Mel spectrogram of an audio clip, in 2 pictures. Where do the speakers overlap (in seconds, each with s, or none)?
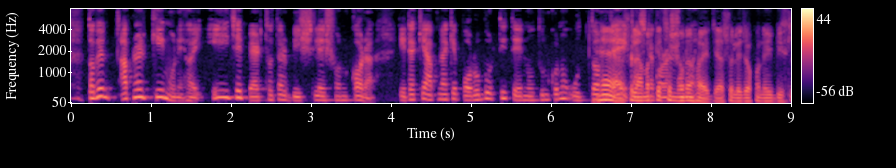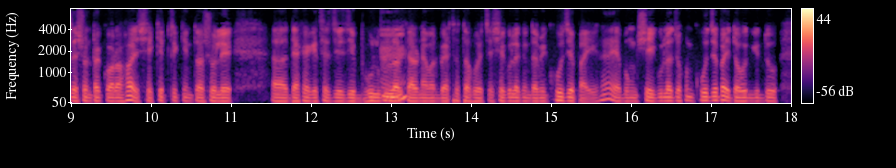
6.6 s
